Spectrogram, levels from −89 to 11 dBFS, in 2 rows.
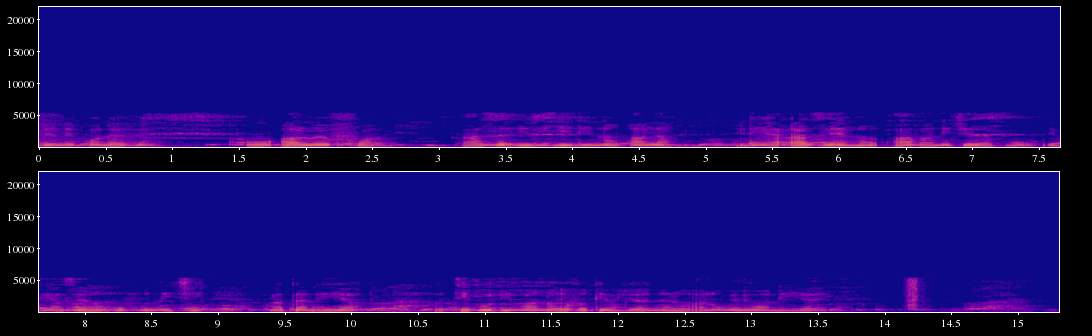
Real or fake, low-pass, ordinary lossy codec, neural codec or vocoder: fake; 5.4 kHz; MP3, 24 kbps; codec, 16 kHz, 16 kbps, FreqCodec, smaller model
